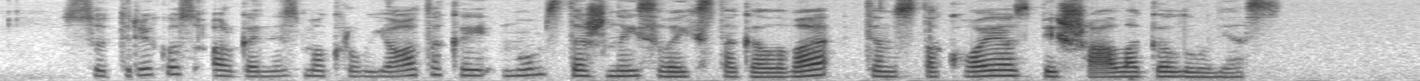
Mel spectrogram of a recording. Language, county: Lithuanian, Vilnius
